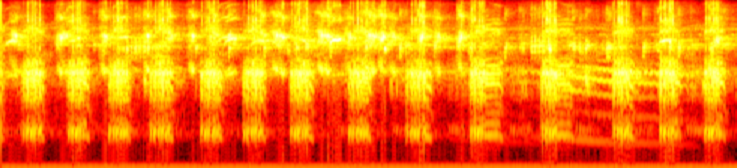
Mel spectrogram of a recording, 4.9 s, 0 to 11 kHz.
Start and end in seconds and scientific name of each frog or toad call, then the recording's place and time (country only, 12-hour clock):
0.0	3.2	Dendropsophus minutus
0.0	4.9	Dendropsophus nanus
0.0	4.9	Scinax fuscovarius
2.9	4.9	Physalaemus albonotatus
Brazil, 7:30pm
